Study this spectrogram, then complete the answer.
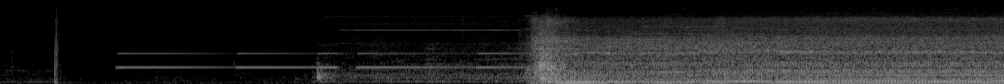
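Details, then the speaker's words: Lexus RX400h hybrid after a remote start install, started by pressing the remote button twice: a faint steady electric motor hum comes first, then the gasoline engine fires and settles into an even idle, normal. "Main feature is remote start. Hit this button twice. You hear the electric motor come on, then the gasoline engine."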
